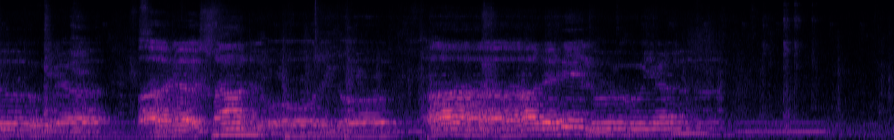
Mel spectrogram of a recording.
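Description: A man chants slowly in a large echoing hall.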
